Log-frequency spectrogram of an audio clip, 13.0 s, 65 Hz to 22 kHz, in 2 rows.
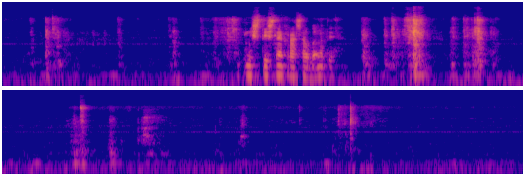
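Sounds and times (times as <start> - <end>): book pages rustling: 10.6 - 11.4.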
